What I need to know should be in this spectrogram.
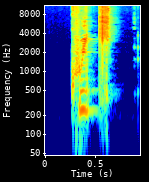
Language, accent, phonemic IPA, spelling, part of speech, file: French, France, /kwik/, couic, interjection, LL-Q150 (fra)-couic.wav
- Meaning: (to express sudden death or destruction)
